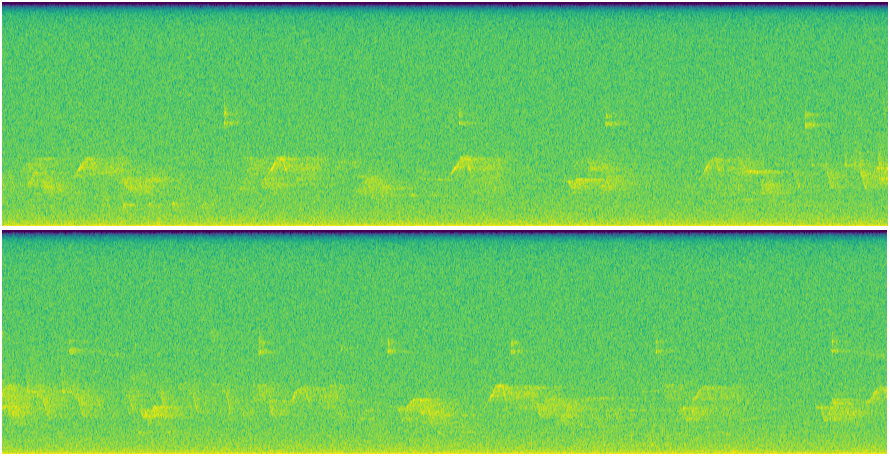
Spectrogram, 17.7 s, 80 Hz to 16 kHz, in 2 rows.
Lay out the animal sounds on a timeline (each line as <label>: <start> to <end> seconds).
Red-eyed Vireo (Vireo olivaceus): 0.0 to 17.7 seconds
Eastern Phoebe (Sayornis phoebe): 0.6 to 1.4 seconds
American Robin (Turdus migratorius): 0.9 to 2.0 seconds
Eastern Phoebe (Sayornis phoebe): 2.6 to 3.4 seconds
Eastern Phoebe (Sayornis phoebe): 4.4 to 5.3 seconds
Eastern Phoebe (Sayornis phoebe): 6.8 to 7.6 seconds
Ovenbird (Seiurus aurocapilla): 8.1 to 12.3 seconds
Eastern Phoebe (Sayornis phoebe): 11.6 to 12.3 seconds
Eastern Phoebe (Sayornis phoebe): 13.6 to 14.4 seconds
